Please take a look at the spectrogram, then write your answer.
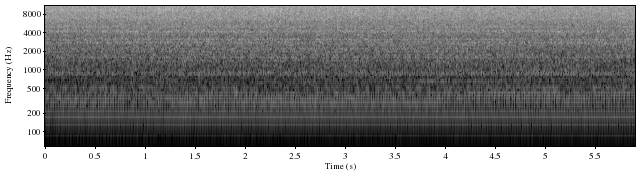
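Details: N54 engine misfiring at idle, logged with an IPNA video log: the idle runs uneven and lumpy with an irregular stumble and skipped exhaust pulses. The cause of the misfire is not yet found.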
